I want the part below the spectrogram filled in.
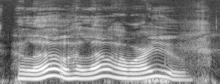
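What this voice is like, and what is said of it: Professional radio voice. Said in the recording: “you and this voice ... This is my radio voice ... It's so professional, though.”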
